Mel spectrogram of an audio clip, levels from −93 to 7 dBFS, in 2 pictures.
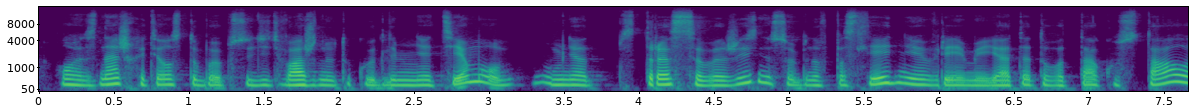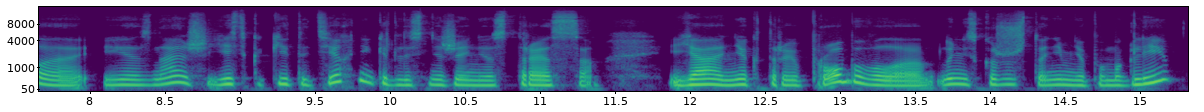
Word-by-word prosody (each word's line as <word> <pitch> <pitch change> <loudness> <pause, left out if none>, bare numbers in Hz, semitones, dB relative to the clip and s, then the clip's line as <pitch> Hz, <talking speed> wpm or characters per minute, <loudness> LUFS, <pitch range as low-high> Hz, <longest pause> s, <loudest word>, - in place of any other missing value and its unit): Ой, 200 -2 +2
знаешь, 205 +6 +2
хотела 200 -1 0
с - - -13
тобой 180 - -1
обсудить 175 - -5
важную 185 -1 +4
такую - - -5
для - - -2
меня 180 0 +1
тему. 255 - +1
У 260 -2 -6
меня 190 -2 +1 0.2
стрессовая 200 -4 +2
жизнь, 255 - 0
особенно 185 -7 -3
в - - -20
последнее 215 +3 +2
время. 90 - 0
Я 90 - +3
от - - 0
этого 170 - -2
так 95 - -3
устала. 205 - +1 0.2
И 190 0 -1
знаешь, 225 +7 -1
есть 215 +2 -1
какие-то 205 -1 -4
техники 280 - -1
для 185 -3 -3
снижения 185 -2 -2
стресса. 180 0 -1 0.5
И - - -1
я 200 +2 +6
некоторые 185 0 0
пробовала, 185 - +2
ну, 205 - 0
не 215 -1 +2
скажу, 205 +1 -4
что 185 - -6
они 190 +2 0
мне 180 -2 -1
помогли, 200 - +1
190 Hz, 170 wpm, -24 LUFS, 180-210 Hz, 0.5 s, я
